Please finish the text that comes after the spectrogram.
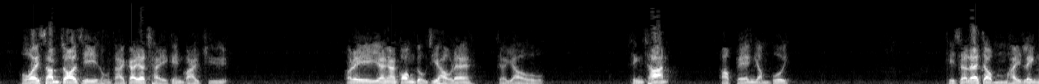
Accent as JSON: {"language": "Cantonese", "country": "Hong Kong", "said": "我哋广东人或者香港人"}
